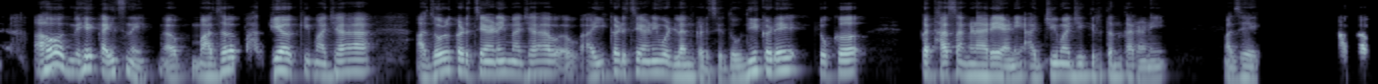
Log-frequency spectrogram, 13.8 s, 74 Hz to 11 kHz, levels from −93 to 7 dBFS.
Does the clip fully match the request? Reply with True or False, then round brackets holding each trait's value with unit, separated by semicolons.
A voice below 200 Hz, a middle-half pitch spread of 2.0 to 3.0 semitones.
False (135 Hz; 3.8 semitones)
